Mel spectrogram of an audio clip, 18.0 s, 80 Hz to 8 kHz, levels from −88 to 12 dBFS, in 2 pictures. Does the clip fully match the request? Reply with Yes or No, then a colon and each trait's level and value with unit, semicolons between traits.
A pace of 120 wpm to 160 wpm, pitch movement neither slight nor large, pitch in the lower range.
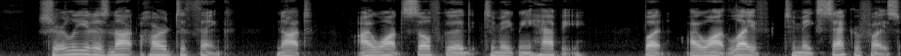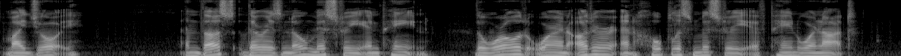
Yes: average, 155 wpm; average, 3.3 semitones; low, 115 Hz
